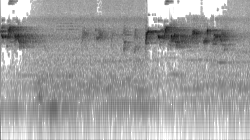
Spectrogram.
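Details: Red-whiskered bulbul song: bright, fluty warbled phrases, a longer run opening the recording, softer notes in the middle, then a loud jumbled burst after three seconds; low steady hum underneath.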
